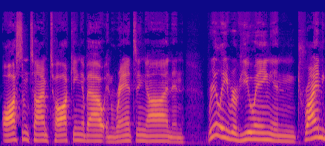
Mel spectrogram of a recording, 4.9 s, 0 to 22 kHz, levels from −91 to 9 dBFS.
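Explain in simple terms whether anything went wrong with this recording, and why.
Nothing went wrong here.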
